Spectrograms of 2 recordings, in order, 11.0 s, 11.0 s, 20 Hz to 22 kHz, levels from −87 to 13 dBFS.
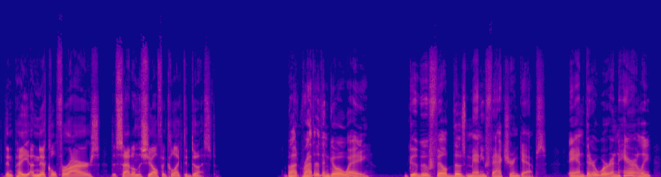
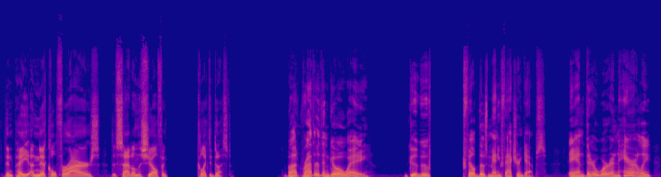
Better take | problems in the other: first | audio freezing; at 3 s for 0.5 s and at 7 s for 0.5 s

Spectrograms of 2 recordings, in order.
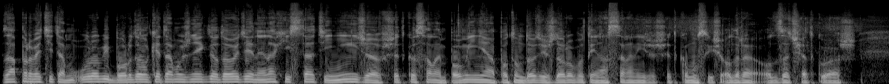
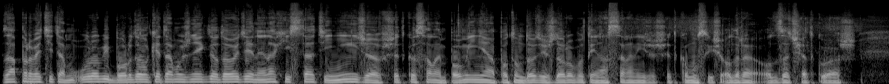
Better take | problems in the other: neither | distortion; slight; 17% of the sound clipped; the same in both

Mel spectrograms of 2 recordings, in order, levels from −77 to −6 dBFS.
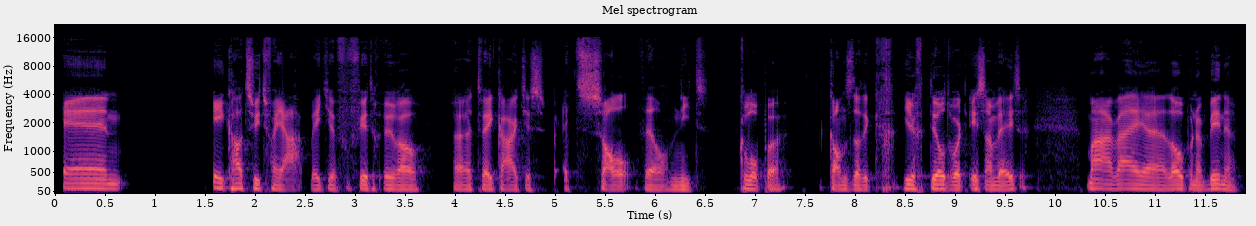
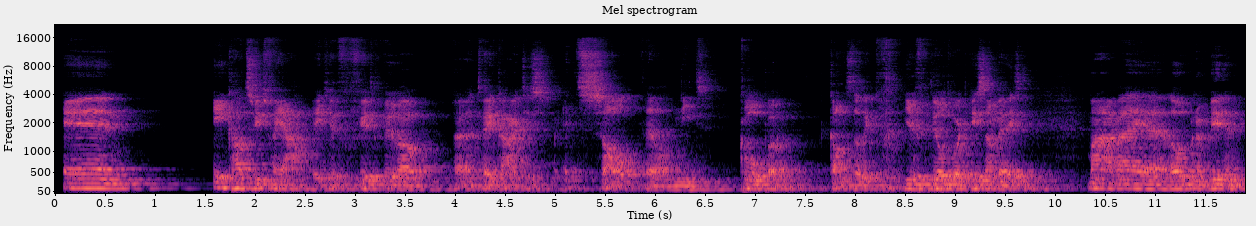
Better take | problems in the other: first | off-mic speech; far // room echo; noticeable; dies away in 0.9 s

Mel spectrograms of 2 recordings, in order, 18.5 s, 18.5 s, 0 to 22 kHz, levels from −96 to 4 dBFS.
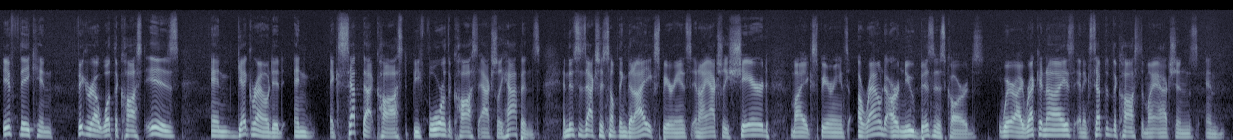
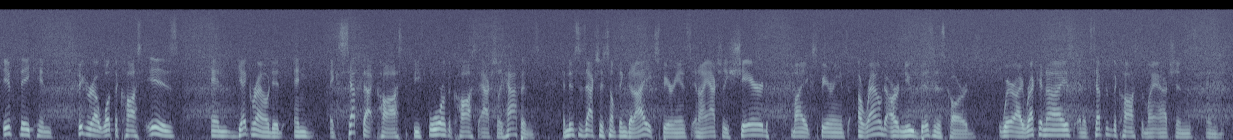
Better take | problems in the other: first | hiss; loud; throughout; 4 dB below the speech; faint in the first

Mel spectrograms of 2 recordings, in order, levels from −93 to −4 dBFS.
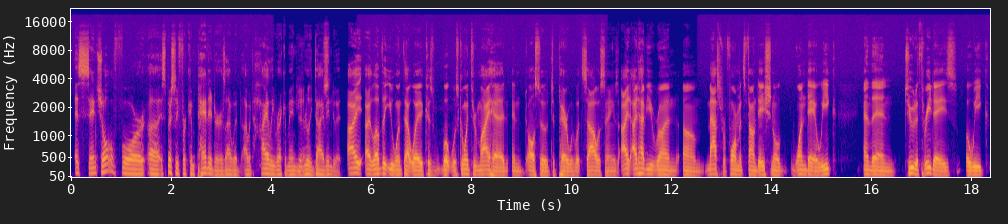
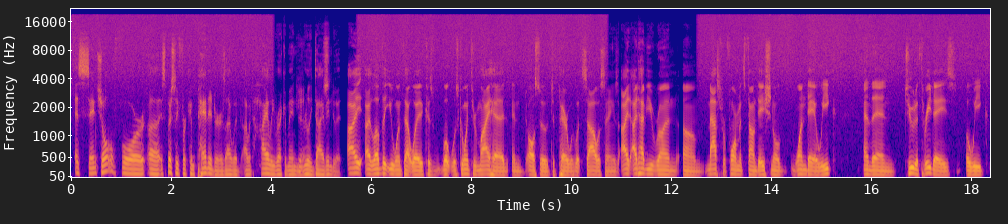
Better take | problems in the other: first | hiss; loud; until 4 s, from 5.5 to 11 s and from 13 s on; 9 dB below the speech; faint in the first

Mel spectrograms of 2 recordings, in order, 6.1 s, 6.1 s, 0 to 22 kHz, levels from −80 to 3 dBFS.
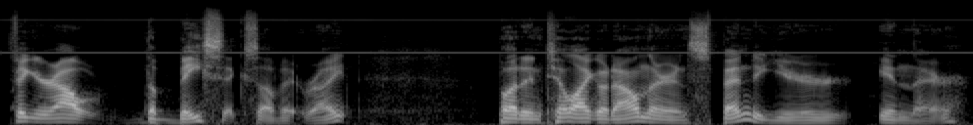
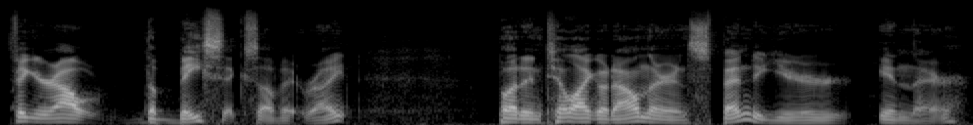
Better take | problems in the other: second | high-pitched whine; faint; throughout; 4 kHz, 20 dB below the speech

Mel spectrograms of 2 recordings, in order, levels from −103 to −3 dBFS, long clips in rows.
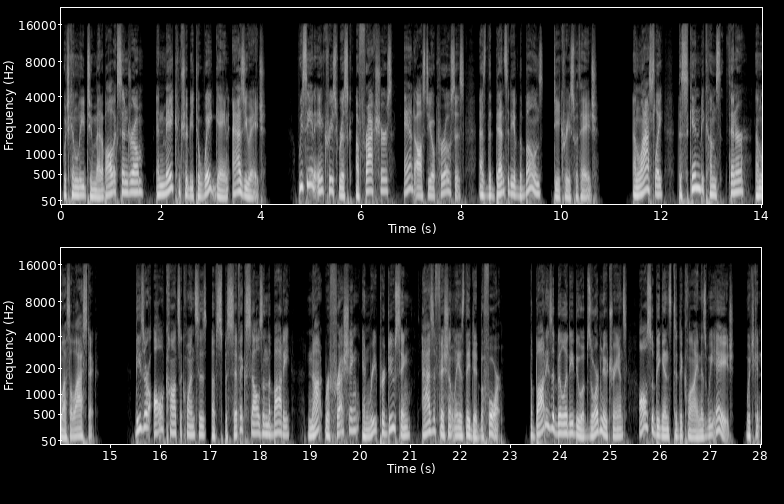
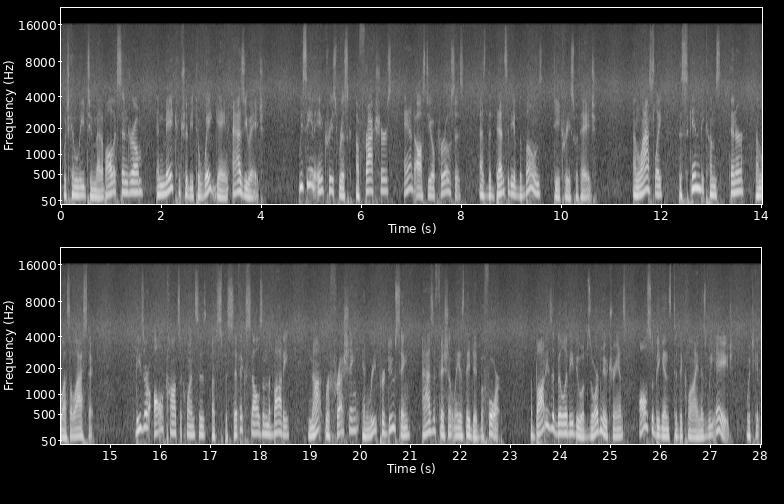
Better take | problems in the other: first | hiss; noticeable; throughout; 15 dB below the speech

